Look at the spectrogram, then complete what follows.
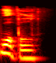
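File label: "wobble", English, British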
